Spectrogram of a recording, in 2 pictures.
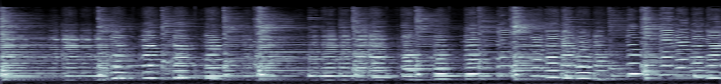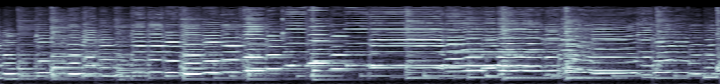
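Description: Old-time fiddle and clawhammer banjo playing a tune together: sustained bowed fiddle notes over the banjo's steady plucked strokes.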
